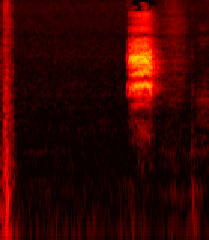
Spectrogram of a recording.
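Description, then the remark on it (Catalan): A single loud, harsh caw from a crow up in a tree rings out after a brief quiet stretch, sudden, its rasping call trailing off quickly into silence. “Un papagall era dalt d'un arbre amb un corb.”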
